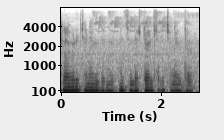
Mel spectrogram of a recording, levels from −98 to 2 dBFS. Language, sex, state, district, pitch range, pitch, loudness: Kannada, male, Karnataka, Koppal, 105-120 Hz, 115 Hz, -17 LUFS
